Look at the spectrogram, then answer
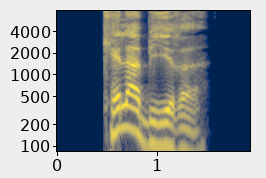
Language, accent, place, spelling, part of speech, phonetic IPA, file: German, Germany, Berlin, Kellerbiere, noun, [ˈkɛlɐˌbiːʁə], De-Kellerbiere.ogg
- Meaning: nominative/accusative/genitive plural of Kellerbier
